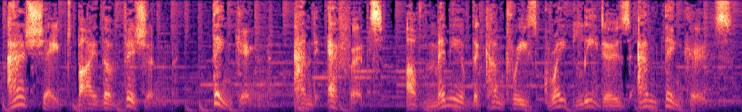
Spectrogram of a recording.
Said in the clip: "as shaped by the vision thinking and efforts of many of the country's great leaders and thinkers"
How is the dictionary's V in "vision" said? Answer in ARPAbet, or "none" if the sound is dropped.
V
